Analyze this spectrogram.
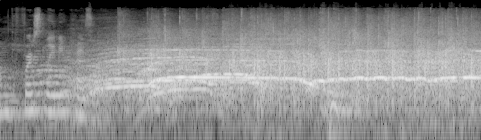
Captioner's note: audience cheering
